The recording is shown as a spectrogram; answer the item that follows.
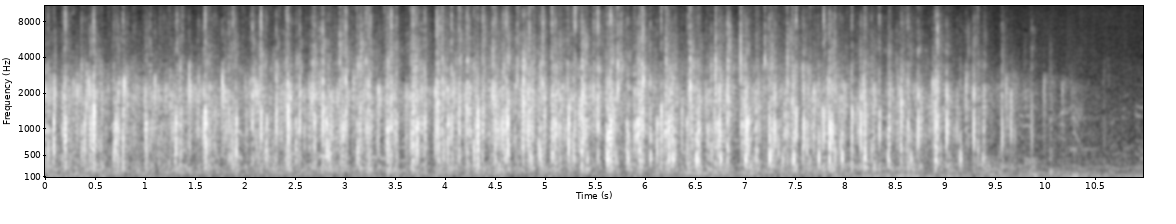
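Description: Audience applauding: a dense patter of many hands clapping, which dies away at the end.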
